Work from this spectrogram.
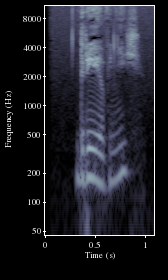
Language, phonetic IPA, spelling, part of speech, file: Russian, [ˈdrʲevnʲɪj], древний, adjective, Ru-древний.ogg
- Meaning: 1. ancient 2. antique, very old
